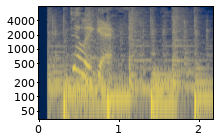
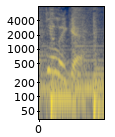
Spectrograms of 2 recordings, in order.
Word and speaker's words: DILLIGAF: Dilligaff. That's spelled D-I-L-L-I-G-A-F, Dilligaff.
